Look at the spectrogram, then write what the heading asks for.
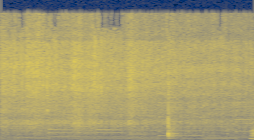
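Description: Cumin rice sizzles steadily in a hot pan while being stirred, a continuous close frying hiss with a couple of soft scraping knocks from the spoon.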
